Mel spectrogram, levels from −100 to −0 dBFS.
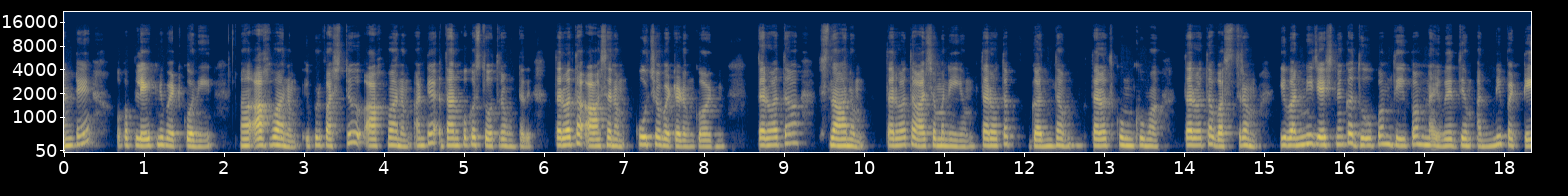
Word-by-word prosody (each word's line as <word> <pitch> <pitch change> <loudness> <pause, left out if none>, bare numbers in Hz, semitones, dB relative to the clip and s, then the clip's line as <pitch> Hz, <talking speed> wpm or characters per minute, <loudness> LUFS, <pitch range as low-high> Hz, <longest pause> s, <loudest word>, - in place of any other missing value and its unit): అంటే 205 +5 0 0.5
ఒక - - -12
ప్లేట్‌ని 200 +2 +3
పెట్టుకొని, 180 -1 +1 0.5
ఆహ్, 195 0 +3
ఆహ్వానం. 200 -5 +2 0.2
ఇప్పుడు 205 +1 -2
ఫస్టు 190 +7 -3 0.3
ఆహ్వానం. 190 -2 -1
అంటే 200 +6 0 0.2
దానికొక 200 +2 +1
స్తోత్రం 190 -2 -1
ఉంటది. 85 - -7 0.3
తరువాత 215 +3 +5 0.2
ఆసనం, 185 -1 0 0.2
కూర్చోబెట్టడం 195 -6 +2
గాడ్‌ని. 170 0 -3 0.5
తర్వాత 210 +2 +2 0.5
స్నానం, 190 -3 +4 0.4
తరువాత 200 +2 0
ఆచమనీయం, 185 -2 -1 0.2
తరువాత 195 +2 +1 0.4
గంధం, 185 +2 +1 0.3
తరువాత 190 0 +2
కుంకుమ, 195 -1 +1 0.5
తరువాత 205 +1 +2
వస్త్రం. 180 +2 0 0.4
ఇవన్నీ 210 +3 +3
జేసినంక 220 +3 +2
ధూపం, 205 +3 0
దీపం, 200 +4 -1
నైవేద్యం 190 0 -1
అన్ని 180 +6 -2
పెట్టి, 190 -2 -1
195 Hz, 110 wpm, -23 LUFS, 185-210 Hz, 0.5 s, తరువాత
